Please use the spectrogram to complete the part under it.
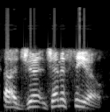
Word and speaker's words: Geneseo: Terry Schilling is a native of Genesco. Did I say that right, Terry? – Geneseo. – Geneseo, okay. I didn't have the right inflection there.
